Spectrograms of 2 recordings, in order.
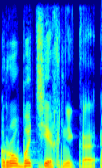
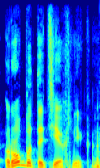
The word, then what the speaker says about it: роботехника: Это роботехника. Многие говорят робототехника. – Угу. Правильно говорить роботехника.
